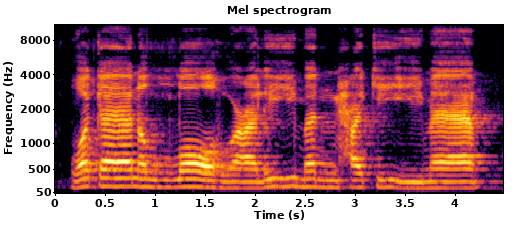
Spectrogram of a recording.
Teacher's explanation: غنہ نہیں کریں گے اس لیے کہ آگے حا حروف حلق میں سے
